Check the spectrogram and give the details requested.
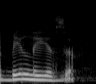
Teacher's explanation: O B e o ZA têm intensidade alta. Então, a sílaba de menor intensidade é o LE de beleza. Se você pronunciar aí na tua casa a palavra beleza, você vai ver que o LE de beleza é com menos intensidade. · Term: sílaba átona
